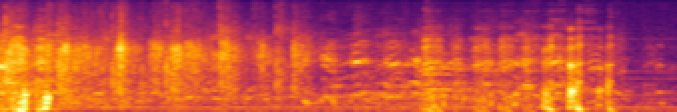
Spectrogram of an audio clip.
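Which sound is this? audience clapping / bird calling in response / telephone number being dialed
audience clapping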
